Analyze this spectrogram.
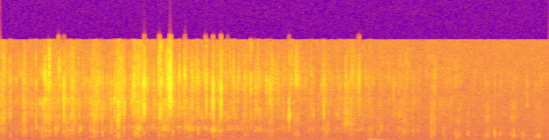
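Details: Kkotdori, a pet rabbit, munching fresh basil indoors, closely miked. Rapid crunching comes at about four bites per second, louder at first and then softening toward the end.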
